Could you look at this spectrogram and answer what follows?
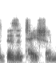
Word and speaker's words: Visitation: Is it Visitation? Am I saying that? Yeah, it's kind of spelled like Visitación, Oh, because it has a original Spanish name, but it is Visitation, at least how it's pronounced now.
